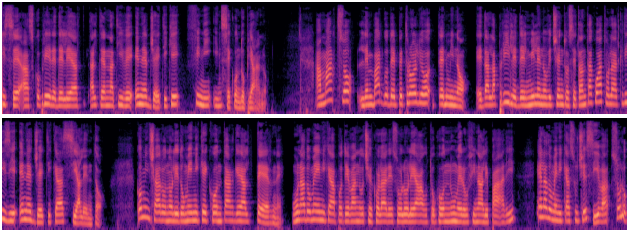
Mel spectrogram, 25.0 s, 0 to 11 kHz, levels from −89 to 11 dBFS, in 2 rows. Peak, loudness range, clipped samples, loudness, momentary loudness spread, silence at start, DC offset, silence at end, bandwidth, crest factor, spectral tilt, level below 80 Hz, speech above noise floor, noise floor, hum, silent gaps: -2 dBFS; 3 LU; under 0.1%; -16 LUFS; 6 LU; 0 s; under 0.1%; 0 s; 10 kHz; 14 dB; -5.5 dB/octave; -46 dBFS; 39 dB; -55 dBFS; none; none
